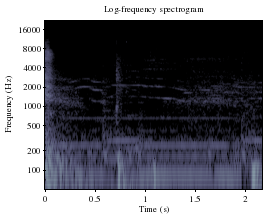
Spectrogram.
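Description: Near silence: room tone with a faint cry that falls in pitch during the first second.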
